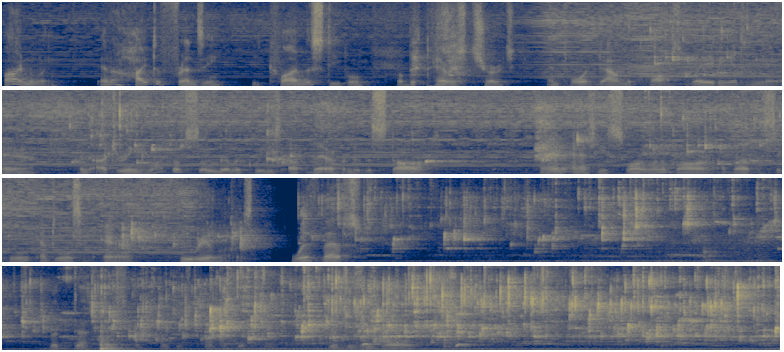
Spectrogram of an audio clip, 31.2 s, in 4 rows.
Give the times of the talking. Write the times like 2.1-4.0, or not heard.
0.0-12.2, 13.2-19.2, 23.9-27.6.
